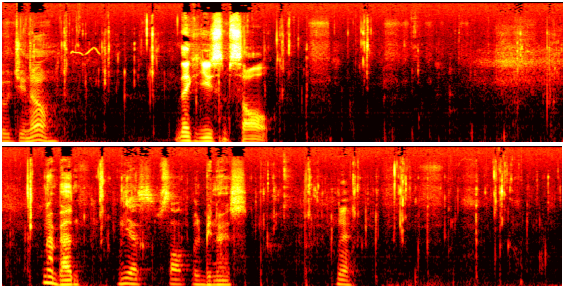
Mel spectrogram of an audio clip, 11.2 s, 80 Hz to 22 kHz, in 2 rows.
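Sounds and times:
speech: 0.0s - 0.7s, 1.7s - 2.8s, 6.0s - 8.2s, 9.0s - 9.3s
person munching and chewing food: 0.0s - 11.1s.

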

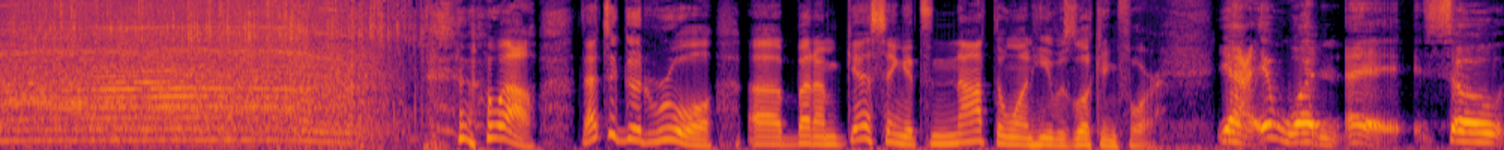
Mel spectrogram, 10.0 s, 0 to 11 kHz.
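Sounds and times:
blender running at full speed: 0.0s - 3.0s
speech: 3.0s - 10.0s.

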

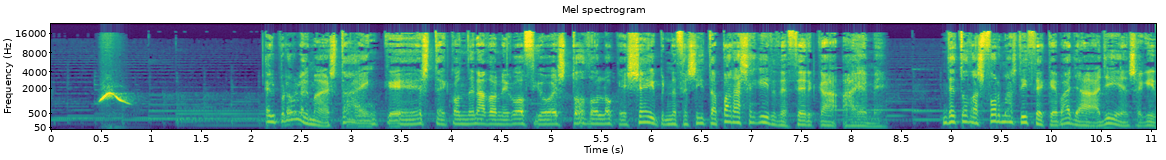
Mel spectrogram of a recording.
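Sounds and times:
man whistling in surprise: 0.4s - 1.0s
speech: 2.2s - 11.0s.

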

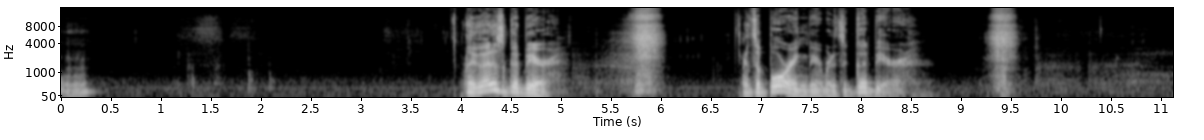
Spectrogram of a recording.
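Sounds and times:
speech: 4.0s - 5.0s, 6.8s - 8.6s
person sniffling: 5.5s - 6.1s, 9.2s - 9.7s.

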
